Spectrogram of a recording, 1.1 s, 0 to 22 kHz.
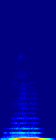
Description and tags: Some sounds of blowing across the top of a glass bottle.
Specifically a 33cl cider bottle.:-)
Captured using a Rode NT5 small-diaphragm condenser microphone and a Zoom H5 recorder.
Basic editing in ocenaudio, also applied some slight de-reverberation.
I intend to record a proper version later on, including different articulations at various pitches. But that may take a while.
In the meanwhile these samples might be useful for some sound design.
One more thing.
It's always nice to hear back from you.
What projects did you use these sounds for?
